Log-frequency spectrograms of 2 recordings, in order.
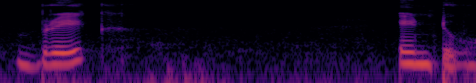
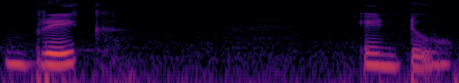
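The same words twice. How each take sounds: First: Slow word drill. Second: Slow repeat drill. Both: Shown as a demonstration.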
